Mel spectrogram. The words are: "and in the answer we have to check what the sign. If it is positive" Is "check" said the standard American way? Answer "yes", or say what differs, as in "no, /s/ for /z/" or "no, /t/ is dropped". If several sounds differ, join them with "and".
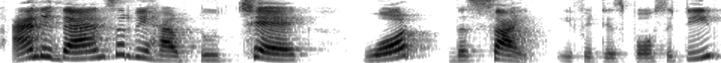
yes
